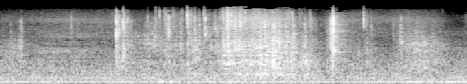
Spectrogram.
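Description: A strand of pearl beads clicking and rattling against each other and the wooden tabletop as a necklace is handled and laid down: a run of small clicks about half a second in, ending in one sharp click.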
